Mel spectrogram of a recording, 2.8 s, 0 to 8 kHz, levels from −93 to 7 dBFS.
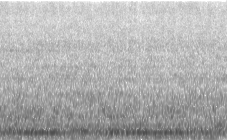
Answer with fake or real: real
